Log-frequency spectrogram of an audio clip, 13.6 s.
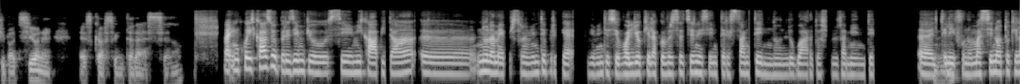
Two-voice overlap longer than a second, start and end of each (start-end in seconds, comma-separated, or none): none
